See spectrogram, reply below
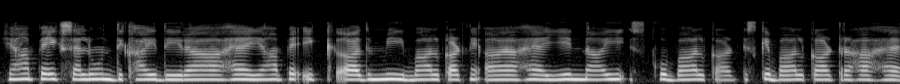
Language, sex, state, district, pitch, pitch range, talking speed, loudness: Hindi, female, Chhattisgarh, Bilaspur, 225 Hz, 220-230 Hz, 175 wpm, -14 LUFS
